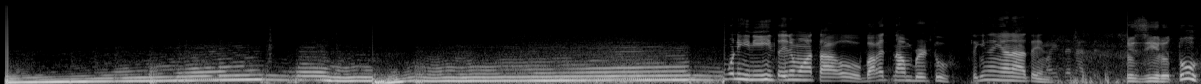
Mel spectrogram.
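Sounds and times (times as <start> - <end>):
car engine accelerating: 0.0 - 7.3.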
